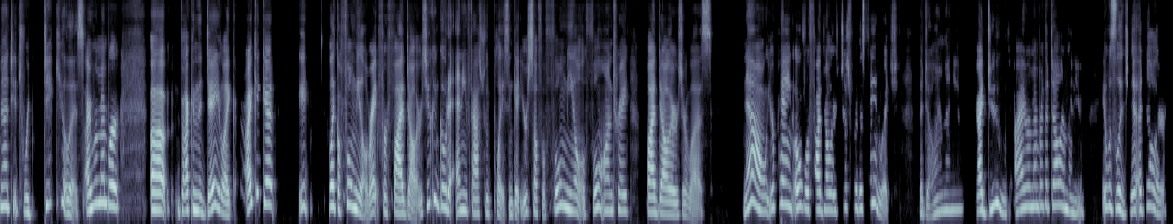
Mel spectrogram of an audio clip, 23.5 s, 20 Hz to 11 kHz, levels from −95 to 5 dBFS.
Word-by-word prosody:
met, 290 -1 +1
it's 240 - -8
ridiculous. 215 - -3
I 230 - +4
remember, 315 -1 +5 0.6
uh, 245 -1 +9
m 250 - -12
back 240 +2 +2
in 250 - +7
the 225 - +1
day, 260 - +3
like, 180 -7 -1 0.2
I - - +6
could - - -3
get 320 -3 +2 0.4
it 285 -2 -3 0.4
like, 300 -2 +5
a 250 - +3
full 320 +4 0
meal, 245 -8 +3
right, 220 - +2
for 220 - -4
$5. 195 -1 +1
You 320 - -2
can 400 -3 +1
go 290 -2 0
to 245 -6 0
any 235 +2 +1
fast 205 -2 -3
food 200 -2 -6
place 185 - -6
and 185 - -5
get 175 - -3
yourself 205 -1 -3
a 160 - -8
full 260 +11 -1
meal, 245 -8 +1
a - - -9
full 270 +3 -2
entrée, 235 -1 -4 0.3
$5 190 -5 +2
or 170 -2 -7
less, 135 - -7 0.6
now 270 -12 +3
you're 275 +7 -4
paying 325 -2 -2
over 275 -1 +2
$5 245 -2 -1
just 285 0 -10
for 275 -1 -5
the 265 0 -2
sandwich. 350 +7 -5 0.4
The 195 - -6
dollar 180 +7 -9
menu? 245 +1 -6 0.3
I 240 +1 +6
do, 250 - 0 0.2
I 235 +4 -1
remember 290 +1 -2
the 310 - -6
dollar 310 +1 -2
menu, 215 -4 -2 0.4
it - - -2
was 280 -3 0
legit 240 -1 -1
a 260 - +1
dollar. 255 -7 -6
250 Hz, 170 wpm, -22 LUFS, 210-290 Hz, 0.6 s, uh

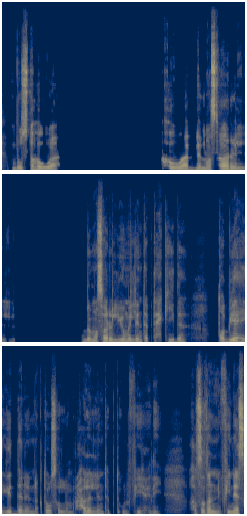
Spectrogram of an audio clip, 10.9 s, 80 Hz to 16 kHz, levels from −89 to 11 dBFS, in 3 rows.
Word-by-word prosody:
بُص، 155 +5 +4
هو 135 -5 -1 1.6
هو 125 0 +1
بمسار 130 +9 +6
ال 125 -5 -12 1.0
بمسار 135 +5 +3
اليوم 150 -3 -5
اللي 140 -2 -4
أنت 155 - -8
بتحكيه 155 0 -8
ده، 145 +7 -10 0.4
طبيعي 145 +4 -1
جدًا 145 -3 -7
إنّك 105 0 -14
توصل 145 -3 -4
للمرحلة 110 +5 -7
اللي 120 -1 -9
أنت 135 - -13
بتقول 125 -2 -19
فيها 125 -1 -13
دي. 115 +1 -16 0.4
خاصةً 125 +4 +2
إن 135 -6 -6
في 145 - -5
ناس 155 +1 +7
135 Hz, 135 wpm, -29 LUFS, 125-150 Hz, 1.6 s, ناس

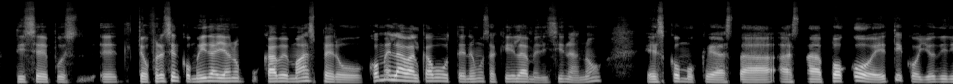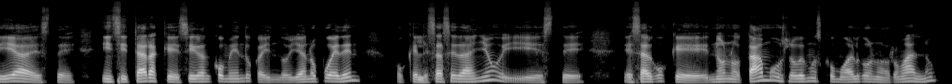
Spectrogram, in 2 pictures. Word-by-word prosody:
dice, 120 0 +1
pues, 115 -3 -7 0.2
eh, 120 0 -3 0.2
te - - +1
ofrecen 150 +7 +3
comida 145 +3 +3
ya 145 -1 +5
no 150 -2 -3 0.2
cabe 140 +1 +6
más, 150 +4 +1
pero, 110 -6 -1
cómela 190 0 +5
al 155 -3 +5
cabo 155 -1 +1
tenemos 130 +1 -5
aquí 125 +2 -4
la 135 -1 +3
medicina, 110 0 -7
¿no? 155 +9 -7 0.4
Es 125 +3 0
como 135 -6 -1
que 115 +1 0
hasta 110 0 +2
hasta 120 +1 +1
poco 150 0 +4
ético 125 +2 -2
yo 120 +2 -3
diría, 130 +1 +2
este, 105 -1 -7 0.2
incitar 135 +1 +3
a 155 - +7
que 120 -4 -1
sigan 135 +2 0
comiendo 135 +1 -4
cuando 110 -2 -6
ya 120 +3 -1
no 135 - -3
pueden 150 +7 0 0.3
o 110 - -12
que 115 - -3
les 105 -2 -4
hace 135 +2 +1
daño, 155 +9 0
y 105 -10 -5
este 100 0 -7 0.4
es 115 +2 -3
algo 130 +3 +2
que 100 -1 0
no 125 +3 -2
notamos, 145 - +2
lo 135 -1 -2
vemos 145 +2 -3
como 120 -3 -6
algo 130 +2 -4
normal, 120 +5 -4
¿no? 175 +6 -10
130 Hz, 175 wpm, -21 LUFS, 115-145 Hz, 0.4 s, a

